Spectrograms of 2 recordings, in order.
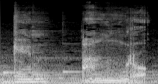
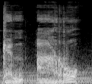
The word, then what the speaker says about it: Ken Angrok: Ken Angrok. Itulah pengucapan yang benar berdasarkan aksara yang tertera dalam lontar. Bukan Ken Arok yang salah satunya dipopulerkan lewat film tahun 80-an.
